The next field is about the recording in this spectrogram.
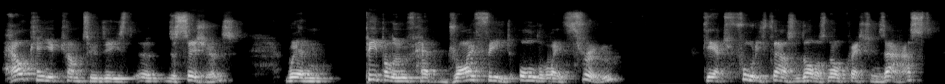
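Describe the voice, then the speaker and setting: Man, Dutch accent, slightly high-pitched voice, outspoken, halting delivery, radio interview guest, echoey room. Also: animated. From Netherlands. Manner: blunt, outspoken. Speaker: interview guest, orchard business owner.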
